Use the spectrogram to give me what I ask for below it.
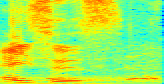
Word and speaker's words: ASUS: Ok, porque esa es la pronunciación correcta, ASUS, ¿de acuerdo? Nosotros lo modificamos a ASUS aquí en México, pero sigue siendo ASUS.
